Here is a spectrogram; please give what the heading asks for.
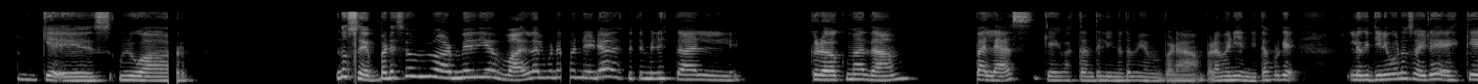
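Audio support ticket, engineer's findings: Digital wireless dropout, two events: 1.68–1.77 s and 5.61–5.70 s. RF link losing too much data; receiver mutes rather than play corrupt audio. Result: clean holes of near silence, about 91 ms and 94 ms, very short fade in and out, no noise burst either side. Probable component: wireless transmitter/receiver path. Suspect range, antenna placement or interference. Check RF levels and diversity at receiver.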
